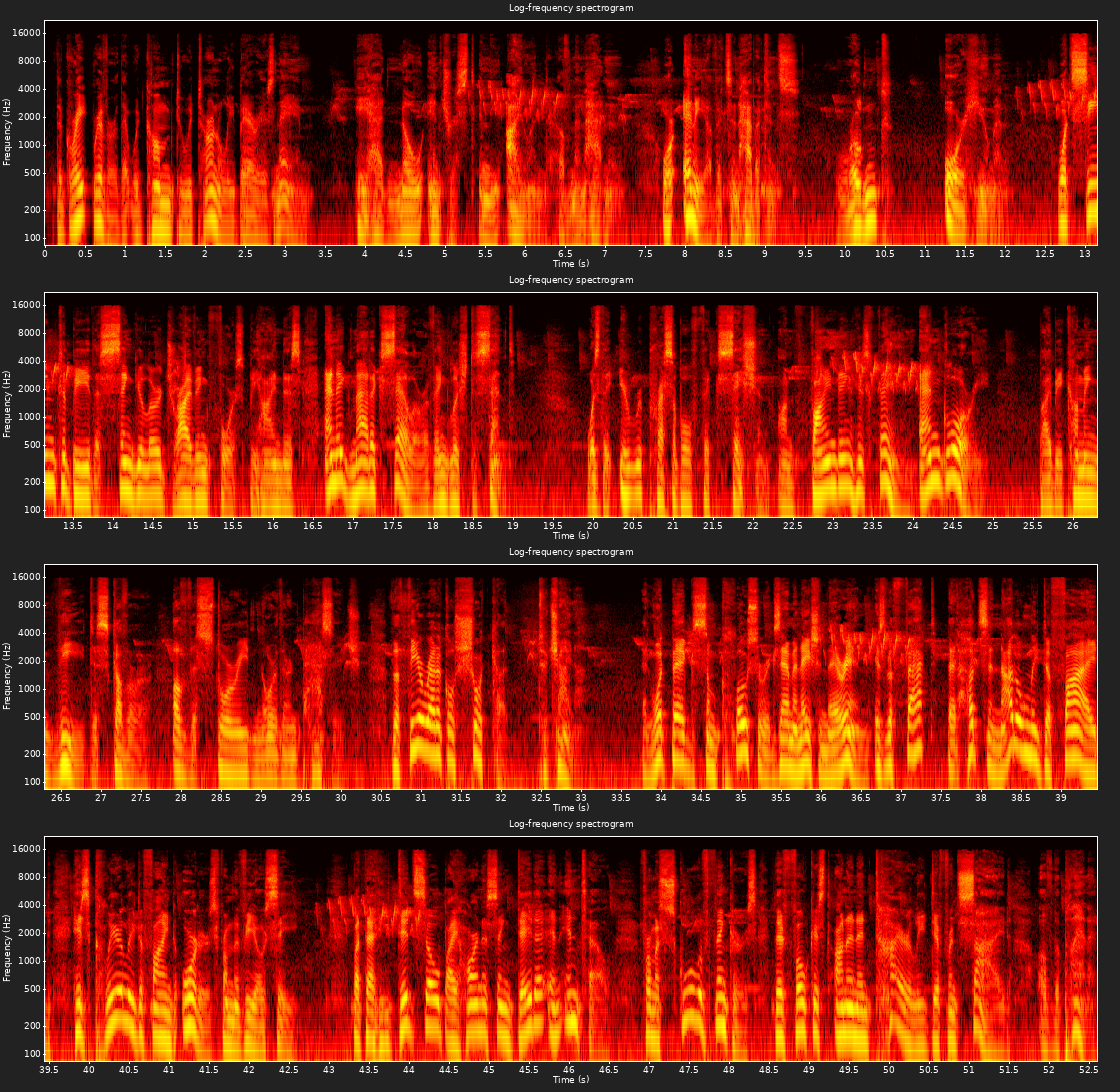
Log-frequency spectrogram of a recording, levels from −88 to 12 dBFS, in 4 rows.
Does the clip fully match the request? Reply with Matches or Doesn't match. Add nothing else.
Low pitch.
Matches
